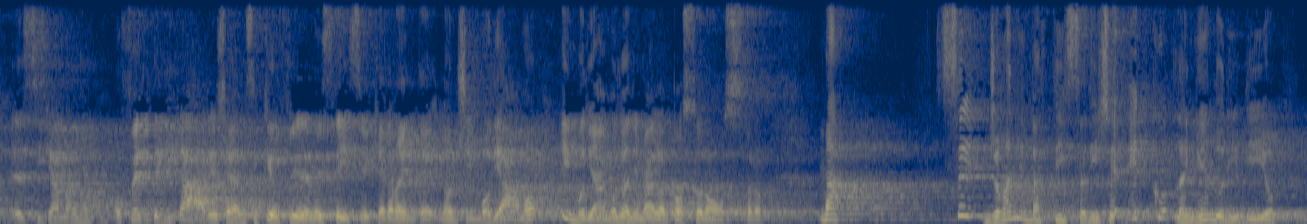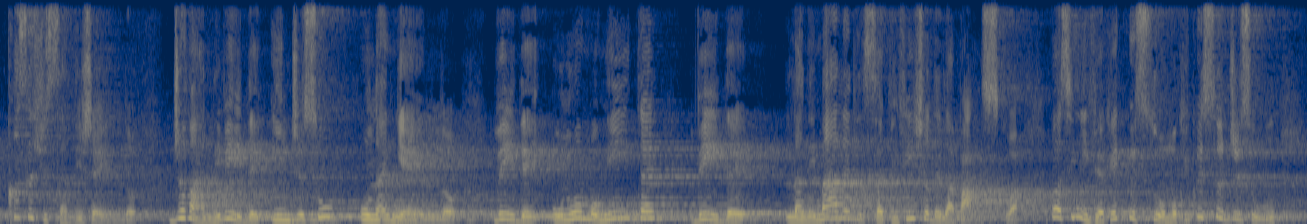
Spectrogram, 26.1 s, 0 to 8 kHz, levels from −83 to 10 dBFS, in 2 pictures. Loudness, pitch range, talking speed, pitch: -25 LUFS, 145-225 Hz, 125 wpm, 175 Hz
